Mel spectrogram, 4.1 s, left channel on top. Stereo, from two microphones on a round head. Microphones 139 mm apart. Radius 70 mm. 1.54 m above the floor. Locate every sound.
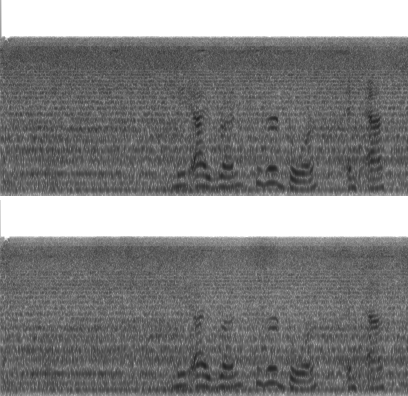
0.0 s a drone: 40° left (ahead or behind)
1.7 s a woman speaking: 55° left (ahead or behind)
